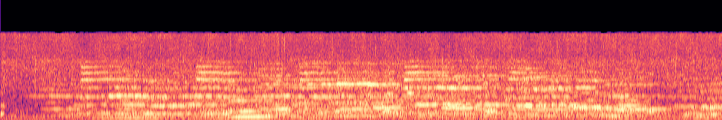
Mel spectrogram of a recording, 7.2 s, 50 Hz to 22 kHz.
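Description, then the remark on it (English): A clock bell strikes ten o'clock, its ringing strikes following one another in an even rhythm, with rich overlapping tones that sustain and blend. It is fairly loud, with no talking. “It is 10 o'clock and pitch dark.”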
